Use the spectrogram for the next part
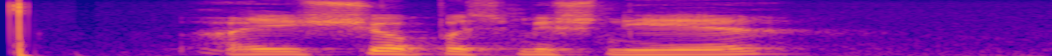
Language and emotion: Russian, neutral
